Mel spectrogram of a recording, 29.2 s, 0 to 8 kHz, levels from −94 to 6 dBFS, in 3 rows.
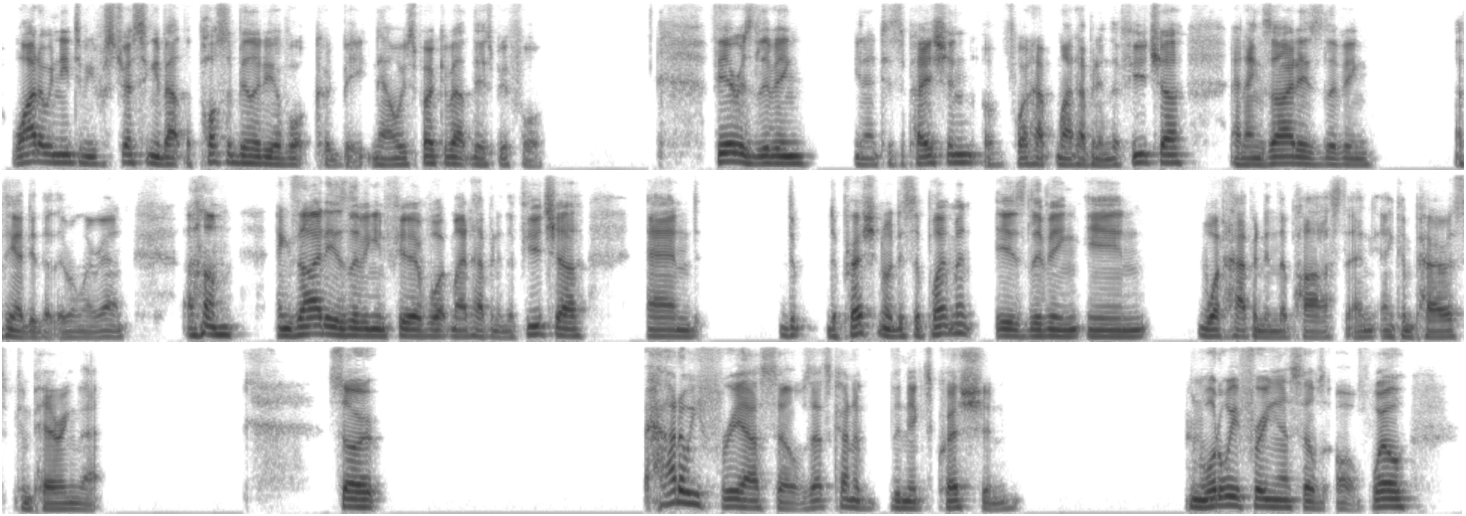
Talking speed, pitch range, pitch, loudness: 200 wpm, 105-135 Hz, 120 Hz, -24 LUFS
